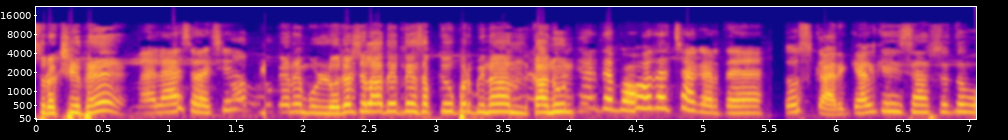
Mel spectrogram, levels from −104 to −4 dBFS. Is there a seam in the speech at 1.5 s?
yes; 2 cuts; at 1.5 s, 5.5 s

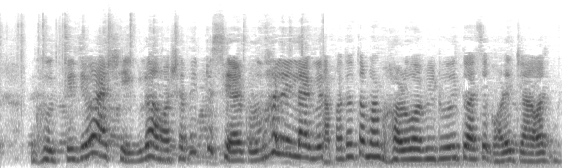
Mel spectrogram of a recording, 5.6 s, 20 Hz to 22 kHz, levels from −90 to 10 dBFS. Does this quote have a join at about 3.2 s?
yes; 1 cut; at 3.2 s

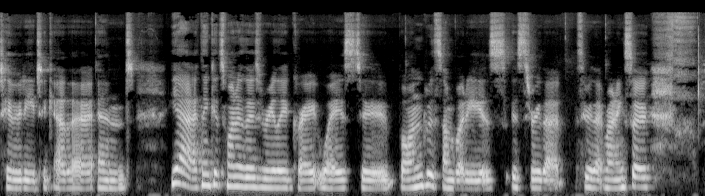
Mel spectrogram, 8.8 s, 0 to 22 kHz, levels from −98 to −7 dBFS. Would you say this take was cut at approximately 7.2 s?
no; 0 cuts

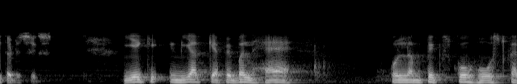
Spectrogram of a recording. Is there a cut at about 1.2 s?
yes; 1 cut; at 1.2 s

